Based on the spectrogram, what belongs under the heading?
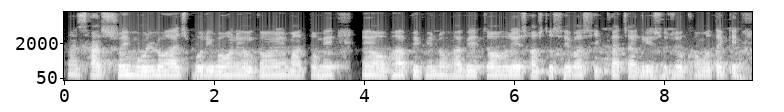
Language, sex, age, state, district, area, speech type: Bengali, male, 18-30, West Bengal, Paschim Medinipur, rural, spontaneous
